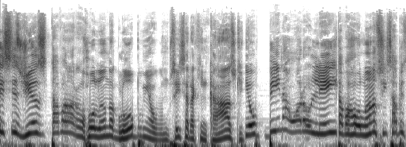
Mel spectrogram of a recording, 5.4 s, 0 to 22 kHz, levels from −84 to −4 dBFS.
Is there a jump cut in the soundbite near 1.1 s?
no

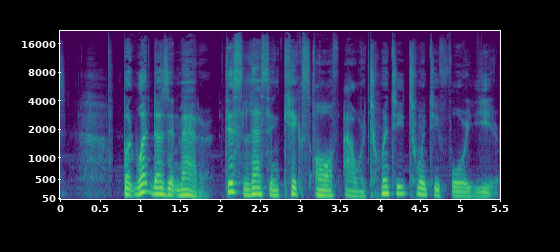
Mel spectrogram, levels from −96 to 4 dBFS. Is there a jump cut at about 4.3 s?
no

